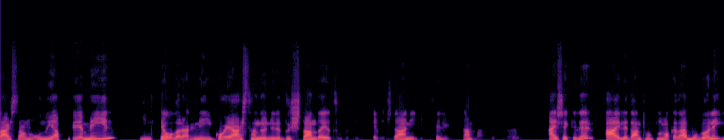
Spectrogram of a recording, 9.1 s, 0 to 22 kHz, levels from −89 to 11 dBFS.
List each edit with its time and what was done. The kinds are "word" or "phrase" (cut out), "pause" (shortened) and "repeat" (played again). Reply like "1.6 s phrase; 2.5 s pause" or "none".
none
